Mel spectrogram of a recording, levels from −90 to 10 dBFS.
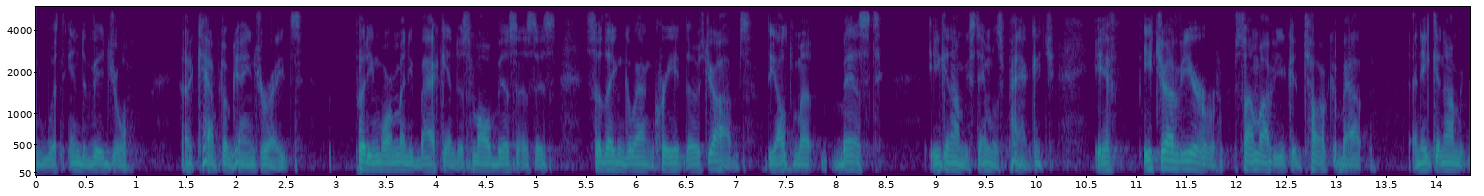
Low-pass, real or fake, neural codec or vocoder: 5.4 kHz; real; none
